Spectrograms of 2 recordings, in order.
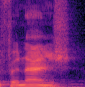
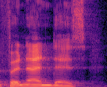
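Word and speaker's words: Fernandes: have 93 rated flashback Bruno fernan that is the correct pronunciation you know what let me go back to my pronunciation Bruno Fernandez there we go I am English but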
